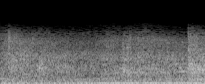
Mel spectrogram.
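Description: Steady indoor ice-rink ambience: a low hum with an even hiss over it and no distinct events.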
